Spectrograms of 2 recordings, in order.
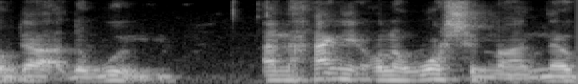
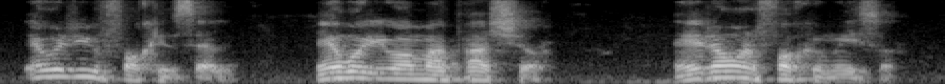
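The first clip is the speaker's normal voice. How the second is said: playful, bantering, put-on Irish accent; 3 semitones higher than usual.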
